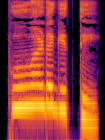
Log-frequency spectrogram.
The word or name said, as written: ಪೂವಾಡಗಿತ್ತಿ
